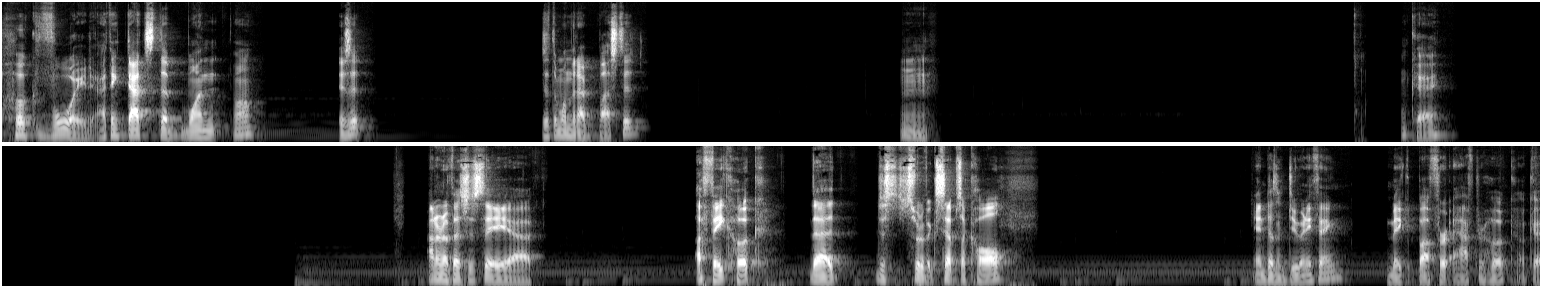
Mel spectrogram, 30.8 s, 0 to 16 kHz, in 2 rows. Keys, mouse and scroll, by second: 4.3 click, 5.1 click, 5.7 click, 8.7 q, 9.4 j, 12.4 middle click, 13.2 click, 13.4 q, 15.2 middle click, 16.0 click, 17.8 click, 18.3 click, 18.7 q, 23.2 middle click, 26.7 click, 26.7 q, 27.5-29.9 scroll down 16, 29.9 middle click.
